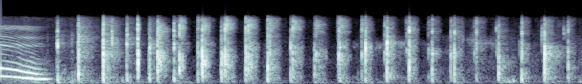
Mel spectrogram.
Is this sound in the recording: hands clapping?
yes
